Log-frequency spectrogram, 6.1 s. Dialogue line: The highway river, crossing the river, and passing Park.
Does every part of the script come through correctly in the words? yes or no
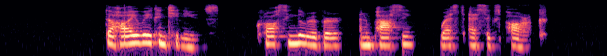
no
